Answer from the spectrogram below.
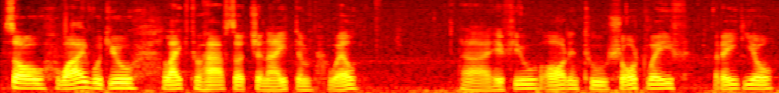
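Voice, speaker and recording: Recorded on a distant mic, this man's low, mellow voice moves slowly as he demonstrates a product casually, hands-on, as a hobbyist. He speaks haltingly and hesitantly, keeping things matter-of-fact.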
